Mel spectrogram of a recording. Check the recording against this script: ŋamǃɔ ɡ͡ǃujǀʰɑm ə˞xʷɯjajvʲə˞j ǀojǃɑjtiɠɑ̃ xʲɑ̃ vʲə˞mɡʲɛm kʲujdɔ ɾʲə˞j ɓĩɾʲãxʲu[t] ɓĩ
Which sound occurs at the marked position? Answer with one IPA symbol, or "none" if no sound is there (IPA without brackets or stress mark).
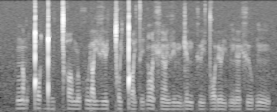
none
